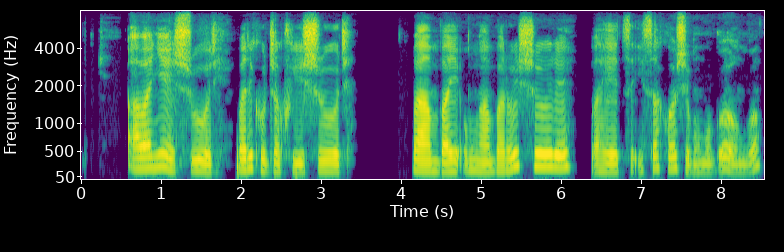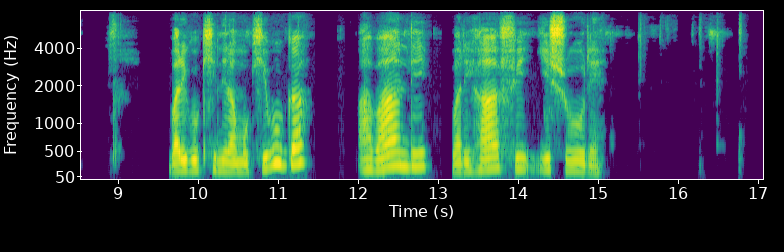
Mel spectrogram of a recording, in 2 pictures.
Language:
Rundi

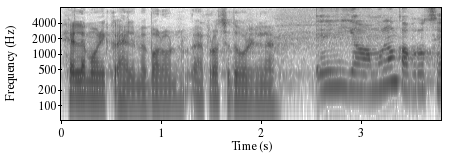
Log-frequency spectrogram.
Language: Estonian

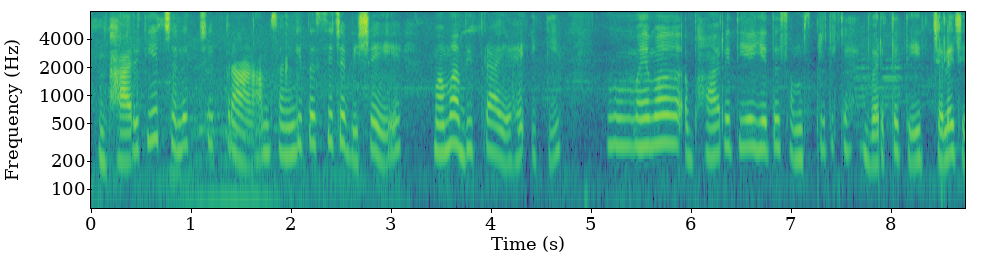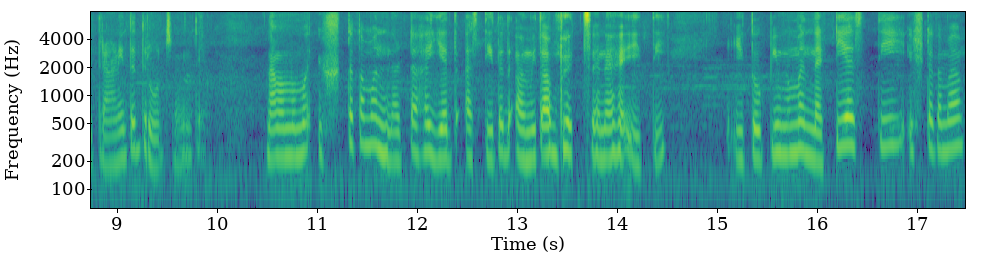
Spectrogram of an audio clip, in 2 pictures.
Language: Sanskrit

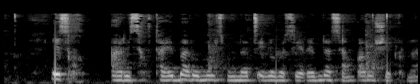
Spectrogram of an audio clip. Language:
Georgian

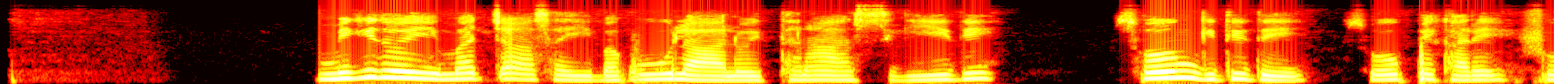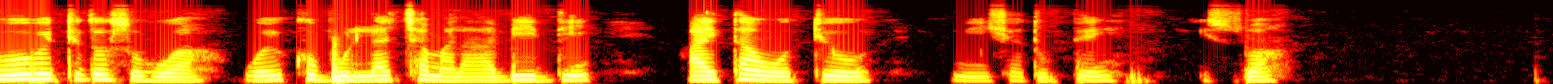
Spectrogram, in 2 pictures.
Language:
Wolaytta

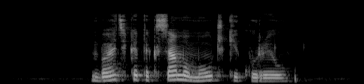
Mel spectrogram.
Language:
Belarusian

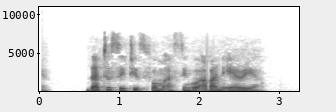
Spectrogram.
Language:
English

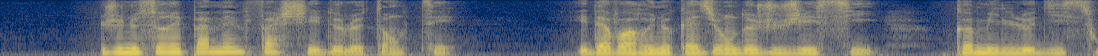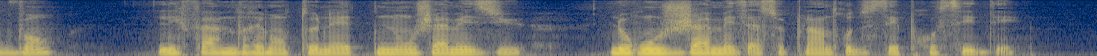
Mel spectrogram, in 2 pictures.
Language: French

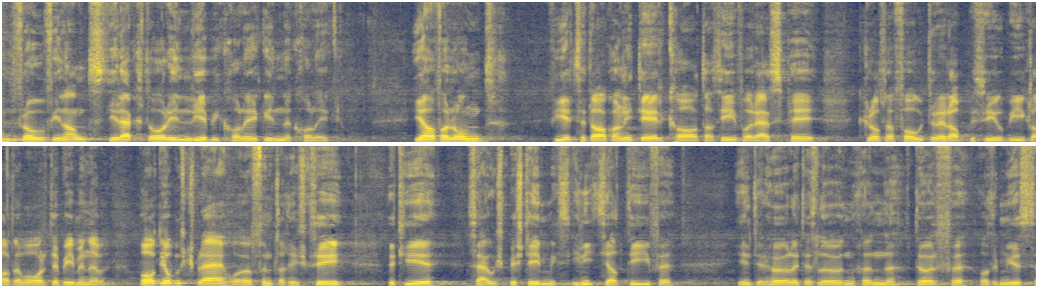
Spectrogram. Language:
Swiss German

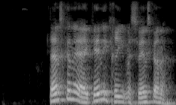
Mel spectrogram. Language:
Danish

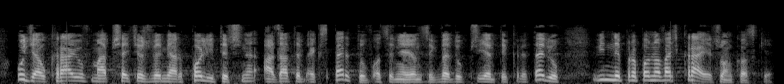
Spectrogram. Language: Polish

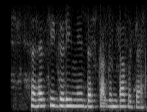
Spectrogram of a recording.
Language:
Hindi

